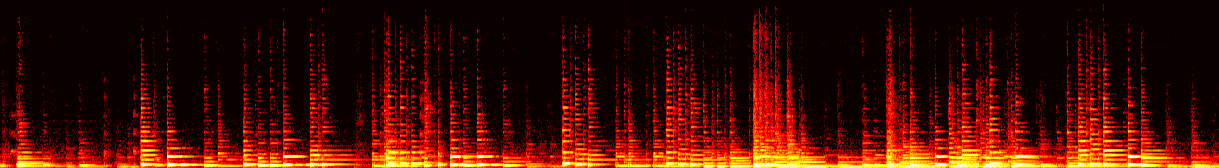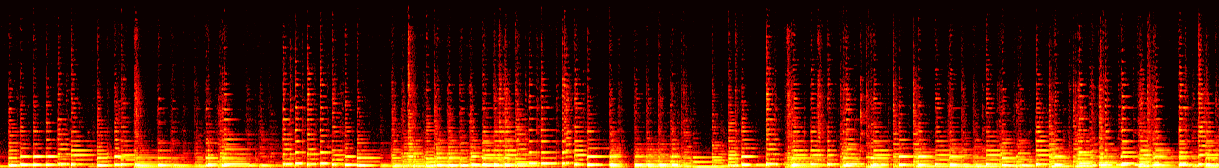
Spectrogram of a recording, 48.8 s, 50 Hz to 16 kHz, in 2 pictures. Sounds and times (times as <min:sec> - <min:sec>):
Inside, small room: 0:00.0 - 0:48.7
Ukulele: 0:00.0 - 0:48.7.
